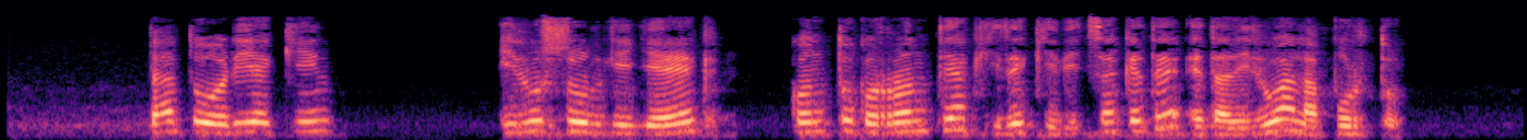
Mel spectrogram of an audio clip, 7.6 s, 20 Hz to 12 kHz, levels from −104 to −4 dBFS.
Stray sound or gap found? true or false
false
